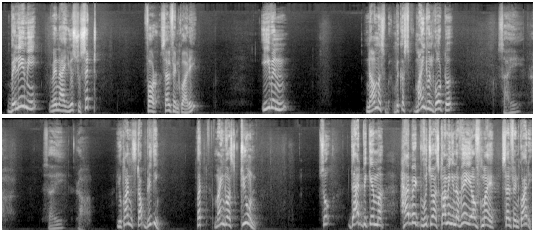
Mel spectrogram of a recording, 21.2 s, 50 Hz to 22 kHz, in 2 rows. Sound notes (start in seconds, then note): 10.5 breathes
